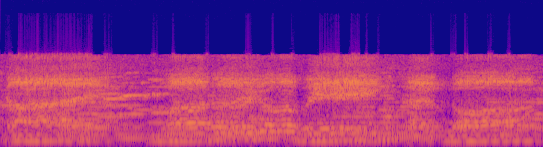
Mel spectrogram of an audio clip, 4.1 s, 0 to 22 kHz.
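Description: Music from a 1939 film soundtrack: a group of voices singing long, wavering held notes over a steady low accompaniment.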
